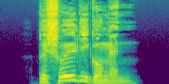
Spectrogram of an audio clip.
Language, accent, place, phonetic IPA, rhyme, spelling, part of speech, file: German, Germany, Berlin, [bəˈʃʊldɪɡʊŋən], -ʊldɪɡʊŋən, Beschuldigungen, noun, De-Beschuldigungen.ogg
- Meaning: plural of Beschuldigung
